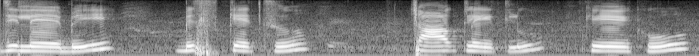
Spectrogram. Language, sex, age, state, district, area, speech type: Telugu, female, 30-45, Andhra Pradesh, Kurnool, rural, spontaneous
